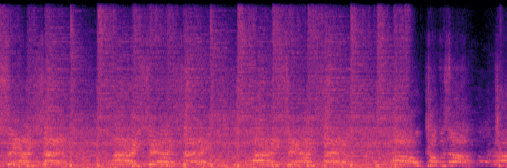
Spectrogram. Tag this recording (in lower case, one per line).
inside a large room or hall
singing
music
